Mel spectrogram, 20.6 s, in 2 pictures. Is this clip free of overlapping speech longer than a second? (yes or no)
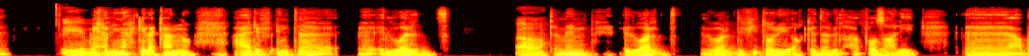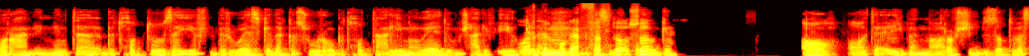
no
